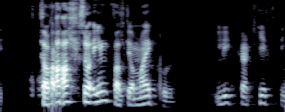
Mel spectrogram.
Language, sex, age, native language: Icelandic, male, 15, Icelandic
